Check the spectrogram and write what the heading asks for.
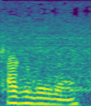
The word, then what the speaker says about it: Kagamine: However you spell it. Let me hear you say it. Kagamine.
